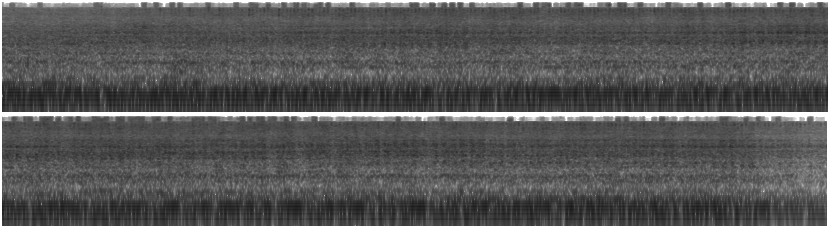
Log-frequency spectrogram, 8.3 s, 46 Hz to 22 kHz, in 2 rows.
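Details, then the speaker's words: Nissan GU Patrol swapped from 3-litre to 6-litre LS V8, first start after wiring; steady lumpy idle with faint rattling chirp from the front belt drive: worn idler pulley. "it's funny i could barely hear that idler pulley carrying on but sitting down ahead of the video you can hear it clear as day"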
